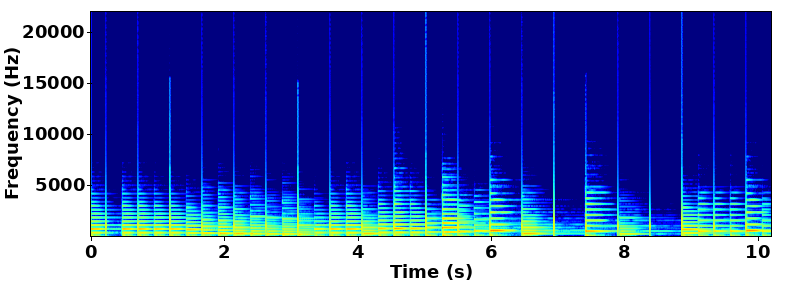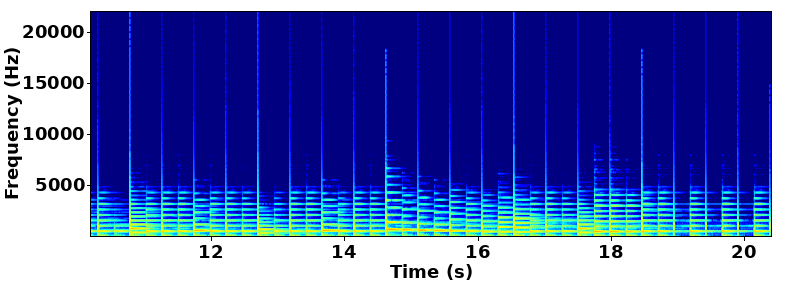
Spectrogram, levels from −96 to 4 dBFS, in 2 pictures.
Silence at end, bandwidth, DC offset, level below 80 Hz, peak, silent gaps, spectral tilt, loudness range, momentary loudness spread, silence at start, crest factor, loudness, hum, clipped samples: 0 s; 15.5 kHz; under 0.1%; -50 dBFS; 0 dBFS; none; -6 dB/octave; 3 LU; 7 LU; 0 s; 30 dB; -30 LUFS; none; under 0.1%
